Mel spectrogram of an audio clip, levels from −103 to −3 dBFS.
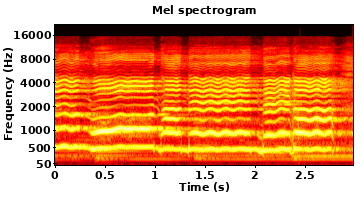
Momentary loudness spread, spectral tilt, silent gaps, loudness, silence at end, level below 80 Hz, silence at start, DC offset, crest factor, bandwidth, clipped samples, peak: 4 LU; 0.5 dB/octave; none; -14 LUFS; 0 s; -82 dBFS; 0 s; under 0.1%; 12 dB; 13 kHz; under 0.1%; -4 dBFS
